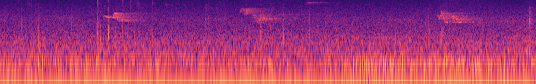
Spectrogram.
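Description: Faint birdsong: a songbird repeats a short, high phrase that drops in pitch, three times about two seconds apart, over a quiet background hush.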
